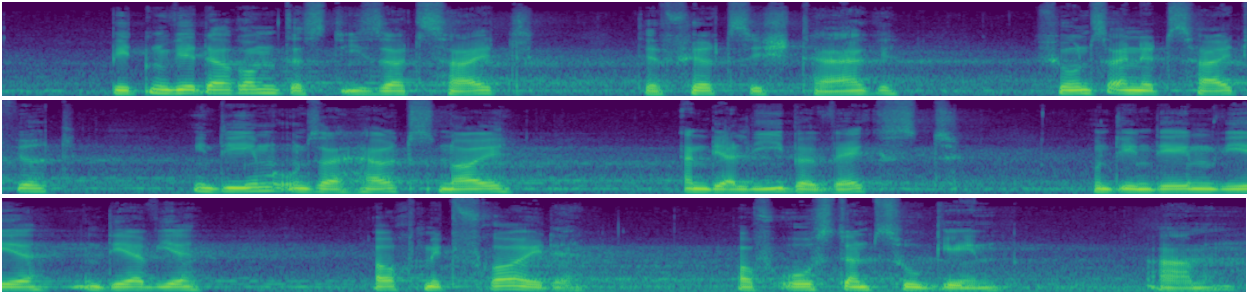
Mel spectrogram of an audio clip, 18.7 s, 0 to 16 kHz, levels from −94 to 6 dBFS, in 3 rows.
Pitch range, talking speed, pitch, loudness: 110-120 Hz, 120 wpm, 110 Hz, -19 LUFS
